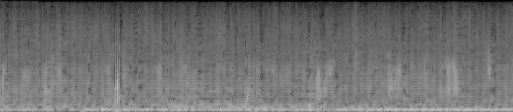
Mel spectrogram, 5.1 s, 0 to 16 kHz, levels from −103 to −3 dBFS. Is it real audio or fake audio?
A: fake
